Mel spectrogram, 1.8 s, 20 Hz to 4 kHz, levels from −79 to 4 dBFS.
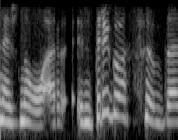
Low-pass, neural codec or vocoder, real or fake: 3.6 kHz; none; real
